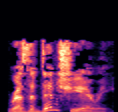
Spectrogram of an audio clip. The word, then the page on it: residentiary: British English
